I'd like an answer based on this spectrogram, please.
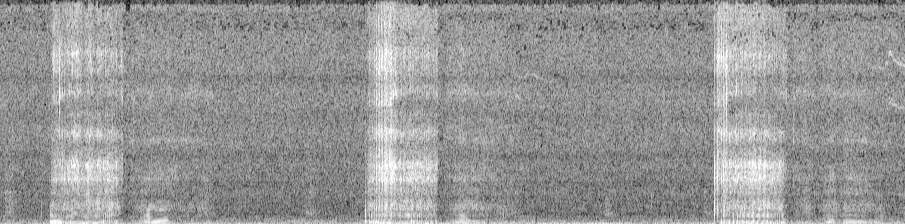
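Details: Cavalier King Charles Spaniel Elu asleep at midday, three loud, rasping snores about three and a half seconds apart. Each harsh inhale is followed by a shorter fluttering exhale.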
